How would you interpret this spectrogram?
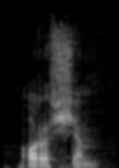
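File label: "орӧссьӧм", Komi, male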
